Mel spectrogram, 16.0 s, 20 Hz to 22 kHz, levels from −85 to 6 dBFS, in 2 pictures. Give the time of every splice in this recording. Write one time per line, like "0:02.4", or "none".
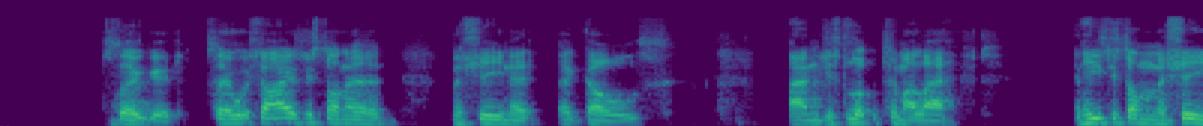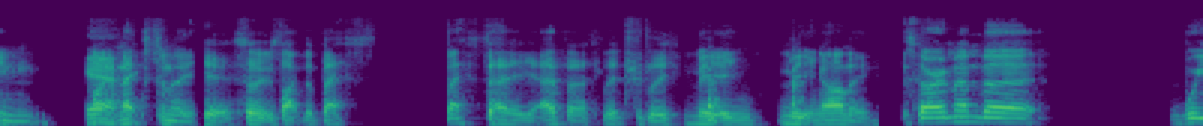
0:01.3
0:09.4
0:13.8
